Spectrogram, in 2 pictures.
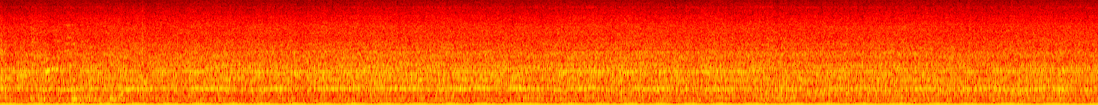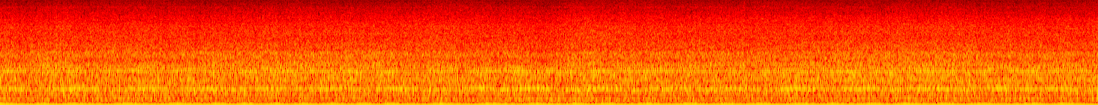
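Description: Engine of the tree-felling machinery running steadily, an even, unchanging drone with no revving.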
